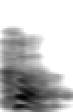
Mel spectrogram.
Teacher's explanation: if you are saying k, air is blocked and then released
